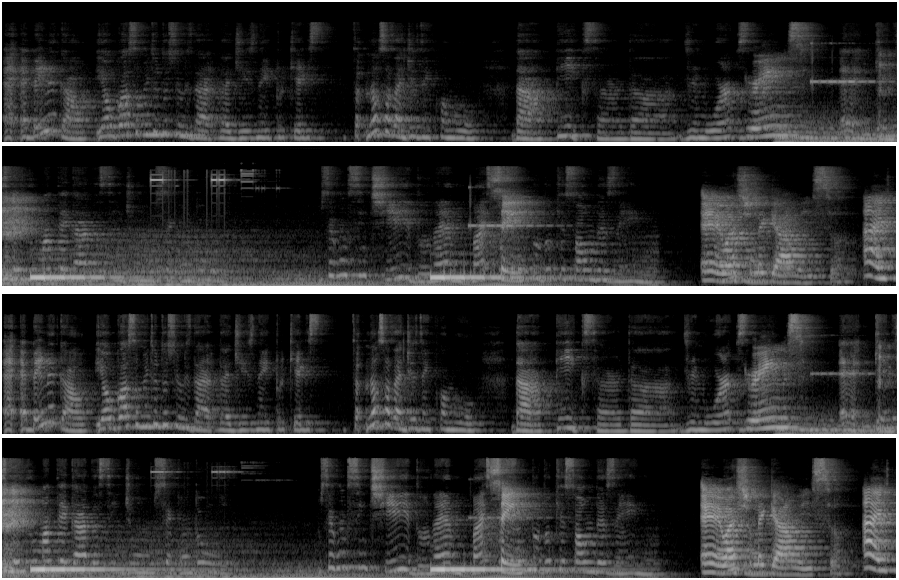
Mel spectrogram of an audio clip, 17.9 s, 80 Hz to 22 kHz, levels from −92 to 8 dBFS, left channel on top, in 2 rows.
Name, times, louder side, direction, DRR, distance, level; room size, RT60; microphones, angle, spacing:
voice 1, 0.0-3.1 3.5-4.7 5.1-7.5 8.4-11.3 12.1-15.5 16.1-16.6, right 3 dB, 85° right, 6 dB, 1.7 m, -42 dB
voice 2, 7.4-8.0 8.9-9.2 13.8-14.2 15.9-17.8, right 5 dB, 50° right, 6 dB, 0.9 m, -32 dB
sound 1, 7.7-15.5, left 1 dB, 90° left, 0.8 m, -28 dB
16.0 x 8.8 x 6.5 m, 0.83 s
head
